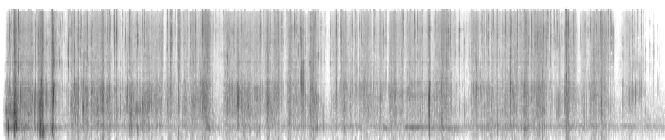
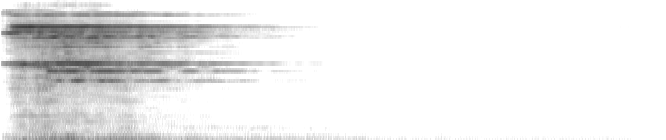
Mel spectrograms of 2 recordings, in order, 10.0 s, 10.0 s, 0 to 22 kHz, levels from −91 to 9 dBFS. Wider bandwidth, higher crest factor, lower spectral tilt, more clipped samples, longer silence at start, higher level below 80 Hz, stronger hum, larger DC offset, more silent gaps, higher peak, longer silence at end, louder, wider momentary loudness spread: second, 17 kHz vs over 20 kHz; first, 32 dB vs 18 dB; first, -1.5 dB/octave vs 6.5 dB/octave; neither; about the same, 0.05 s vs 0.05 s; second, -70 dBFS vs -64 dBFS; neither; neither; neither; about the same, -4 dBFS vs -6 dBFS; second, 0.2 s vs 6.95 s; second, -34 LUFS vs -15 LUFS; second, 14 LU vs 21 LU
